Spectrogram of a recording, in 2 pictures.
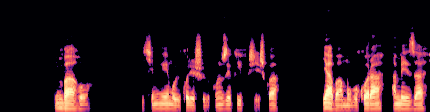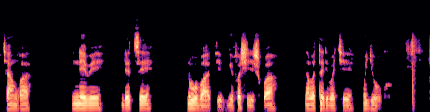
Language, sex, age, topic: Kinyarwanda, male, 25-35, finance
